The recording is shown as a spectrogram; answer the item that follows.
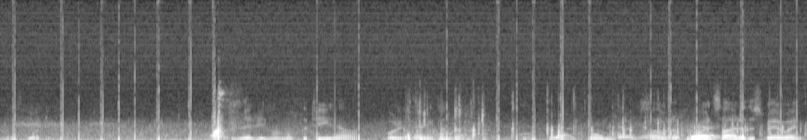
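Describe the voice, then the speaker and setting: Very deep, gravelly male golf commentator. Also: very animated, moderate pace, pauses often. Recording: very noisy outdoor broadcast sound.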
